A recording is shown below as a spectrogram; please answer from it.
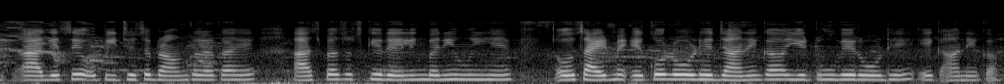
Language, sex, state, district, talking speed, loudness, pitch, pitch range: Hindi, female, Chhattisgarh, Kabirdham, 195 wpm, -23 LUFS, 220 Hz, 210-225 Hz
